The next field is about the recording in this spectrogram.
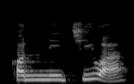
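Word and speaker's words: こんにちは: Koniciwa. Koniciwa artinya selamat siang. Eh, ya benar. Selamat siang. Nulisnya tidak koniwa pakai WA ini, tapi koniaha.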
